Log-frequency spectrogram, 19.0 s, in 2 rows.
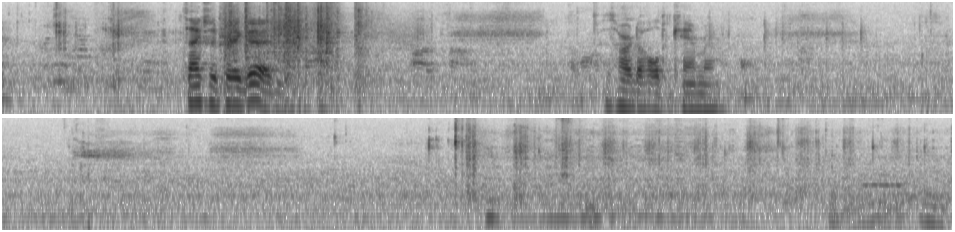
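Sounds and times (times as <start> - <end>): chips being crunched: 13.8 - 18.7.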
